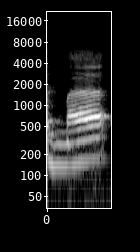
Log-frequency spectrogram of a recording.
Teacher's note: میم پتلا ہے تو پتلے حرف کے بعد الف پتلا پڑھ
